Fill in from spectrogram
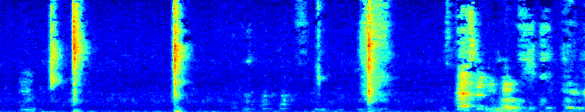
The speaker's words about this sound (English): Slap sound.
